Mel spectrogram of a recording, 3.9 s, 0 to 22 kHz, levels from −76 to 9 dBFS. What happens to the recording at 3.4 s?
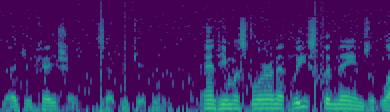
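At 3.4 s, as throughout, overdone noise removal gates individual frequency bands near the noise estimate, leaving twinkling specks in near-silence, unlike steady band-limited dullness.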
